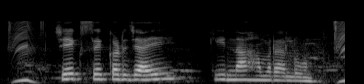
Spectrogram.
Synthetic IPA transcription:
t͡ʃeːksekəɾd͡ʒaːikinaɦəmɾaloːn

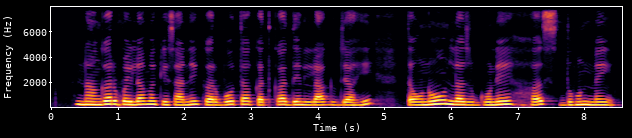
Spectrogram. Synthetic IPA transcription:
nãːŋɡəɾbəɪlamẽkɪsaːnikəɾbot̪akət̪kad̪ɪnlaːkd͡ʒaːɦi | t̪ɐnõləsɡʊnehəsd̪ʱuːnːɐĩ

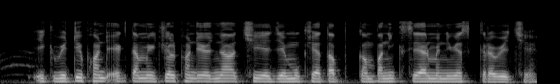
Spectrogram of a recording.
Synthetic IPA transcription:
ekʋeʈipʰəɳɖḛk̚ʈ̪amjut͡ʃuəlpʰə̃ɳɖjod͡ʒnat͡ʃʰied͡ʒemukʰjət̪apkəmpəniksejəɾmẽniʋeskɾəʋet͡ʃʰḛ

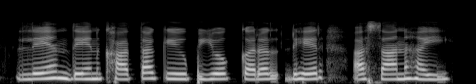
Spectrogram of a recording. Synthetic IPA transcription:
lend̪enkʰat̪akeupjoːɡ̚kəɾəlɖʱeɾ | a̰ːsaːnɦəɪ

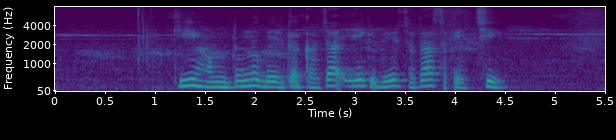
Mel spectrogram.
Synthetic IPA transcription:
kiɦəmd̪oːnobeːɾkakəɾt͡ʃaʔeːkbʱeːɾsəd͡ʒ̪asəkɛt̪̚t͡ʃʰi

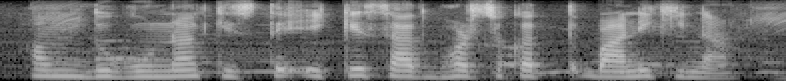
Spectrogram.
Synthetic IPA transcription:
həmd̪uɡunakɪst̪eʔekːesaːt̪̚ʰbʱəɽsəkət̪̚baːnikina

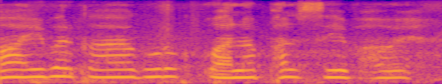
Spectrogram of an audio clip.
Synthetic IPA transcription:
aːibəɾkaɡuɽʋaːlapʰəlsebʱəwe

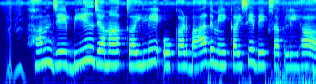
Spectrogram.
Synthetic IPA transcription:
həmd͡ʒebiːld͡ʒəmakəɪleoːkəɾbaːd̪mẽkəɪsed̪eːkʰsəkliɦə̃ː

